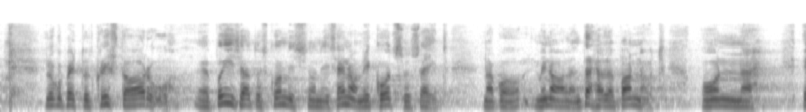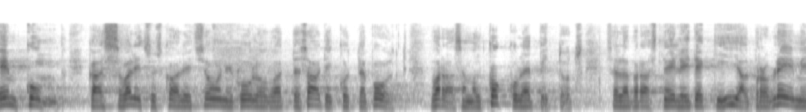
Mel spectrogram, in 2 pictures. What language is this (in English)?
Estonian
